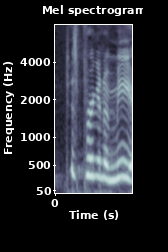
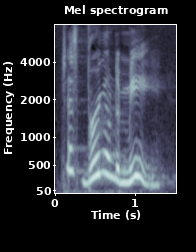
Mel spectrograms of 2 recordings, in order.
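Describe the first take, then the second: First: "Just bring 'em to me" lifted higher, with "bring" stressed; emphatic repeat. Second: Said in the usual way. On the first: Shown as a demonstration. Preacher repeating Jesus' invitation to the congregation, with "bring" pitched up. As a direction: press the invitation home, raising "bring". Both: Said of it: "all Jesus is saying is".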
